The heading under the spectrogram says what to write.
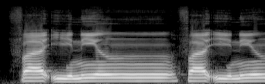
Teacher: lebih condong berbunyi n tapi disamarkan jadi kadar dengungnya itu dia lemah begitu Jadi lebih kuat kadar samarnya jadi lebih condong berbunyi n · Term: ikhfa Hakiki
